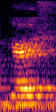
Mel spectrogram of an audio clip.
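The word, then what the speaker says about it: cache: Pronounce इसको कैश memory कहते हैं। क्या प्रोनाउंस करते हैं इसको? कैश। लिखा कैचे है बट इसको कैचे नहीं पढ़ना चाहिए, कैश मेमोरी पढ़ना चाहिए।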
